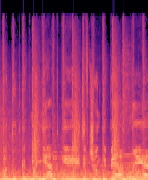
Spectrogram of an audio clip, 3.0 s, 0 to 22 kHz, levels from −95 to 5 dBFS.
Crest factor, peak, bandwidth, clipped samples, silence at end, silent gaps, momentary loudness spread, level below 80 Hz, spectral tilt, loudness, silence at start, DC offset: 8 dB; 0 dBFS; over 20 kHz; under 0.1%; 0 s; none; 1 LU; -12 dBFS; -5 dB/octave; -9 LUFS; 0 s; under 0.1%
